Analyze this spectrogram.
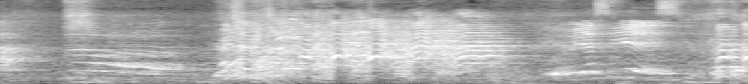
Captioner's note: someone in the audience shouts NO sarcastically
